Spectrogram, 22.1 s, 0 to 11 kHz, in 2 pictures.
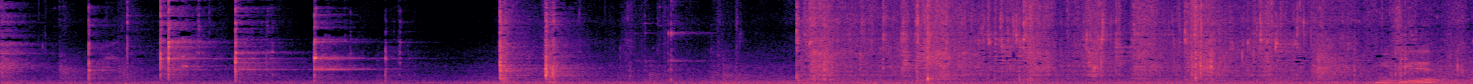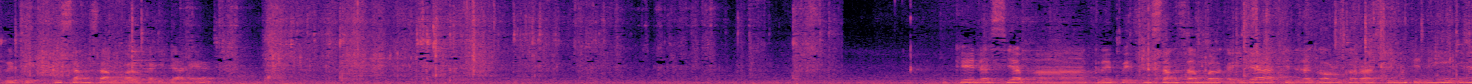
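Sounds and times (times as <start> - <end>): chips rustling and crackling: 6.0 - 17.4, 19.4 - 22.0.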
